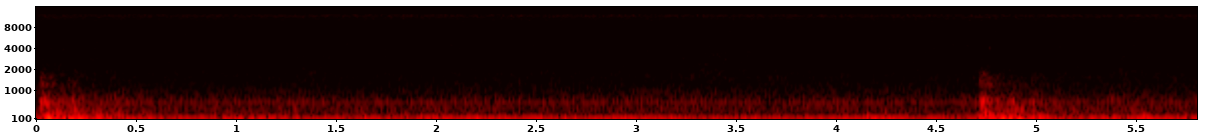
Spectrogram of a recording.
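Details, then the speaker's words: Walk-in cooler after new controller fitted, running in cooling mode at 34–39 °F setpoint: low rumbling hum with two heavy thumps five seconds apart from the single-fan evaporator; evaporator fan blade hitting ice. "you hear that that thumping is coming from the evaporator"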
